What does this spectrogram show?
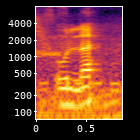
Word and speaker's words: Olle: Olle. Olle is how you say it in Swedish.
